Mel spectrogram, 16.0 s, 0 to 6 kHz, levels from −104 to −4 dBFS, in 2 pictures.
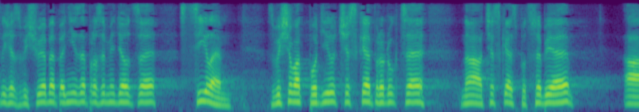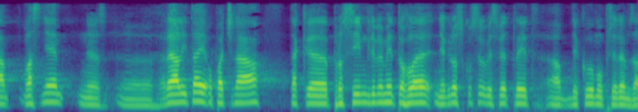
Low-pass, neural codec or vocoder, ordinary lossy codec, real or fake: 5.4 kHz; codec, 24 kHz, 0.9 kbps, DualCodec; MP3, 32 kbps; fake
